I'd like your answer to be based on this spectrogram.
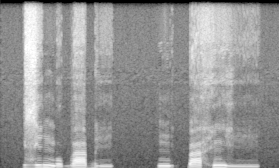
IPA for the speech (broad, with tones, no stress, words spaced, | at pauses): zi˦ŋo˨ baː˦ɓi˨ | ŋi˨k͡pa˨˦hĩ˦ ɣiː˨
